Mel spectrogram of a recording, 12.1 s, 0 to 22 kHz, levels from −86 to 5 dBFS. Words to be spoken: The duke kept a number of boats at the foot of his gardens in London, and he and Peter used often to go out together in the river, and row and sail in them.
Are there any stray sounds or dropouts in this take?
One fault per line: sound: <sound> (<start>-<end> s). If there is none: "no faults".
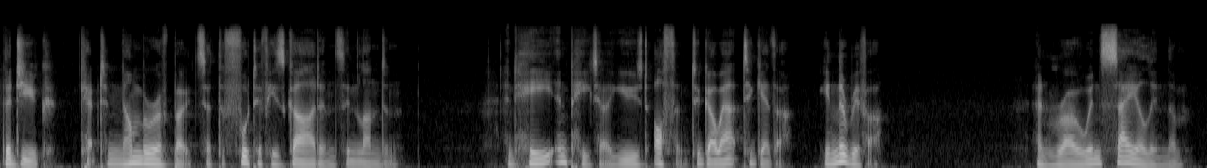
no faults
